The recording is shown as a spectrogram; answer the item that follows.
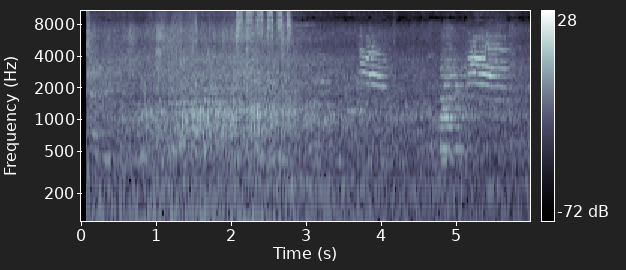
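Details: Stray cat living on the street calling with two high, slightly wavering meows in the second half, over steady street noise and a person talking.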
